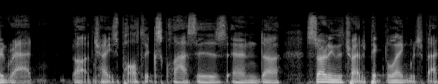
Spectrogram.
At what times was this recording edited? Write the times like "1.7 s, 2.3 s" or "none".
0.9 s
